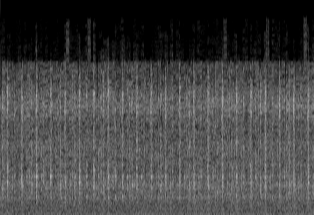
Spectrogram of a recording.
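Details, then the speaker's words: Idle still lumpy and uneven with rhythmic boom-boom thump after OEM coil pack and new copper plugs, codes not cleared; not clearly misfiring, owner suspects idle air control valve; also leaking oil from rear main seal. "All right. So, it's still idling pretty rough. It doesn't really sound like it's misfiring, but it's definitely idling weird"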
